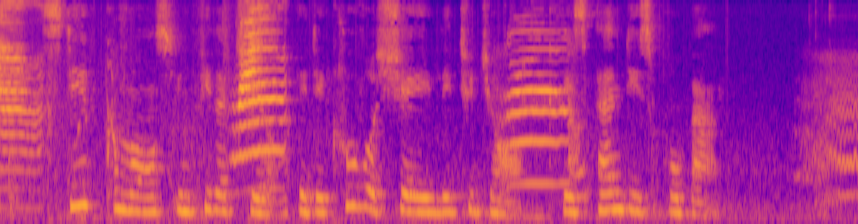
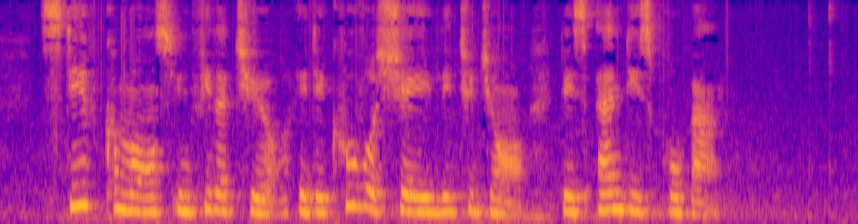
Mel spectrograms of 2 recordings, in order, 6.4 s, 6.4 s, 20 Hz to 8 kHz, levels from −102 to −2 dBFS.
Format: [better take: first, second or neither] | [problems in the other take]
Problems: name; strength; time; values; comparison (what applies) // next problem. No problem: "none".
second | background sound (Meow); 2 dB above the speech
